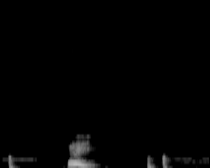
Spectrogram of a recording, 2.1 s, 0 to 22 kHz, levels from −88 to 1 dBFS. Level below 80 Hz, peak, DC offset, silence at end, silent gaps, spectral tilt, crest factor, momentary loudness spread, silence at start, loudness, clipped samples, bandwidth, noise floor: -78 dBFS; -20 dBFS; under 0.1%; 0.45 s; 0.37-0.63 s, 1.10-1.47 s; -2.5 dB/octave; 18 dB; 22 LU; 0.1 s; -34 LUFS; under 0.1%; 4.5 kHz; -54 dBFS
